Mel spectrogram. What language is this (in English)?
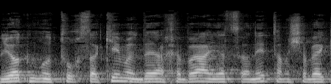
Hebrew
